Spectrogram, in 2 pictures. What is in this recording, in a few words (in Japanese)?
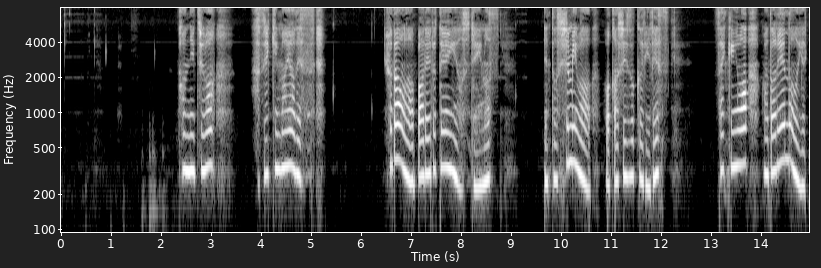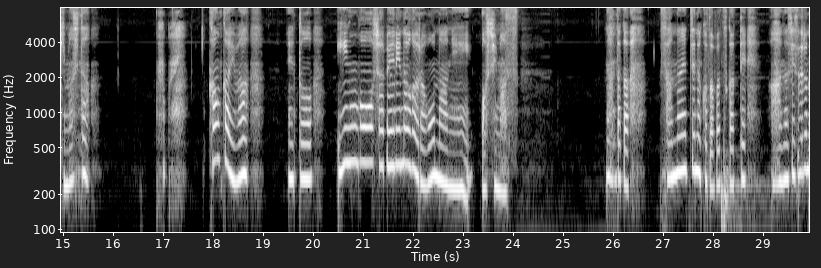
自己紹介, ASMR; ダウナー系ロリ女子とド変態疑似SEXはいかが?; 幼い声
